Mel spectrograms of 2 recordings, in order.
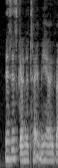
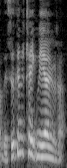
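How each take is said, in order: First: Fast, much softer, sinking repeat; quiet dread. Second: Quick, higher, alarmed realisation; rising alarm. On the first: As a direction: let it drop to a worried hush. Same thought repeated, fading. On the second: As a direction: feel it rush up and say it fast. Feeling emotion rise, retold thought. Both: Retold or imitated.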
